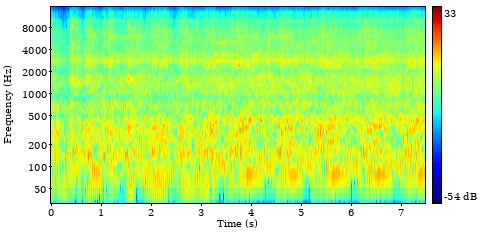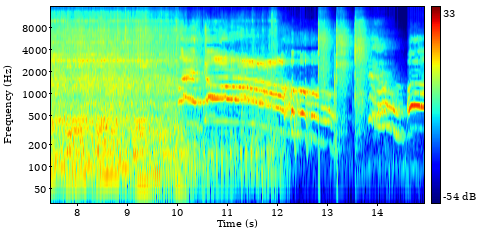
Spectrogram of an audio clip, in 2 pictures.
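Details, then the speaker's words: Previously seized Honda GX200 after teardown, rust and milky oil cleaned from cylinder, newer spark plug, choke open: small revs loud with an uneven, hunting beat about two pulses a second, then dies; running rough, cause unconfirmed. "it's definitely running I don't think it's running the best"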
